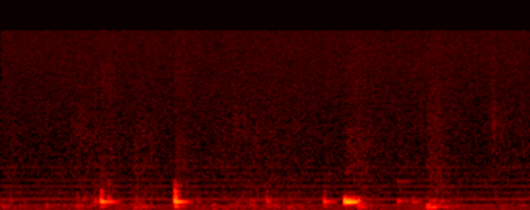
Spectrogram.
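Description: Footsteps tap softly on a wooden floor.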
